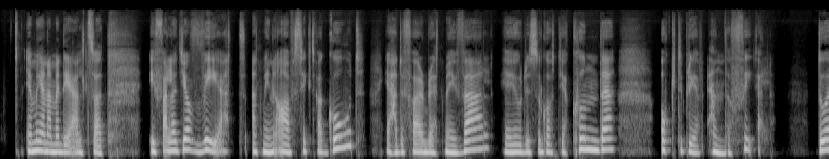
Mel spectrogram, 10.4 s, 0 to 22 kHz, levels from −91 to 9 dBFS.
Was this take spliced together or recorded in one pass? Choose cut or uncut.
uncut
